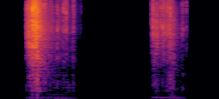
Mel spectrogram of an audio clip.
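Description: Foil trading-card pack wrappers crinkling as they are handled, in two brief rustles, the first the louder.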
